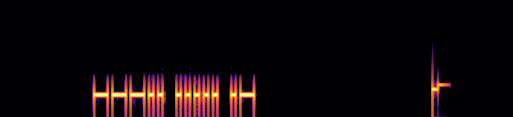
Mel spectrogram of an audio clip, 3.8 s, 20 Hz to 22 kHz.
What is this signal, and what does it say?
Morse code, heard as a keyed tone, about 34 wpm, 700 Hz. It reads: 85A
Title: Common Cut Numbers - 3-Digit 35wpm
